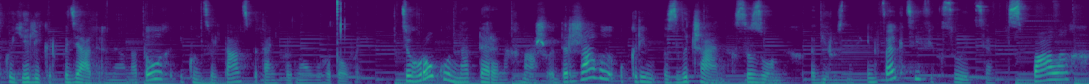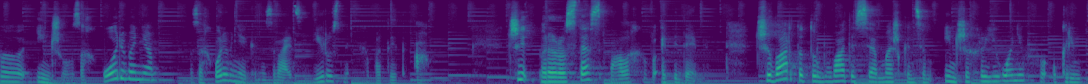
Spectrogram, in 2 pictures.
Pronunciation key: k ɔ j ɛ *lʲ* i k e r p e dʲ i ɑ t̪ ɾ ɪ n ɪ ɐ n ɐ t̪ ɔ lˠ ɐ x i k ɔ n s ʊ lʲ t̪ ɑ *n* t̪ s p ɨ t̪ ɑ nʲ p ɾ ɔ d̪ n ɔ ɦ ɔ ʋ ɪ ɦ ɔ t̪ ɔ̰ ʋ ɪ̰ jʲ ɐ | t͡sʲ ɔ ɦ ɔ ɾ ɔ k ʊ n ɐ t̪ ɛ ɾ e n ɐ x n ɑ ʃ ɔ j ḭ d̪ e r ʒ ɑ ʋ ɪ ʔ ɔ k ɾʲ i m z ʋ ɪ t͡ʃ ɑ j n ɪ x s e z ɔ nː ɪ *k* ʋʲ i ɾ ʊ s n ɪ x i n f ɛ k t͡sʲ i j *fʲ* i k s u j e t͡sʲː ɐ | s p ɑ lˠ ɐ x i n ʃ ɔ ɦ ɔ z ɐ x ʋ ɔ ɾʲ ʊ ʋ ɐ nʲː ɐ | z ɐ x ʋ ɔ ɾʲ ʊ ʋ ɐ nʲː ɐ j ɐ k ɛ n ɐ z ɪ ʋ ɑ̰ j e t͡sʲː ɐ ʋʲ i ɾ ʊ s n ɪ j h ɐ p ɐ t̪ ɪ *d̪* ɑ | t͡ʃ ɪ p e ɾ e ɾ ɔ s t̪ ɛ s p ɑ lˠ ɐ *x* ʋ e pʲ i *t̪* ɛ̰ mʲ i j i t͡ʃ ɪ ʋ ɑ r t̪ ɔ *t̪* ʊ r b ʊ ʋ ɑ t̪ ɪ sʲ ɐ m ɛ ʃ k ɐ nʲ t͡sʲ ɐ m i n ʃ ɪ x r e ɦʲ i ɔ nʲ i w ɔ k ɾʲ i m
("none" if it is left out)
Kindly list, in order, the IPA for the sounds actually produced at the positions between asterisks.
lʲ, n, x, fʲ, t̪, x, d̪, t̪

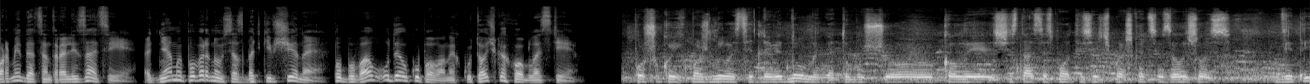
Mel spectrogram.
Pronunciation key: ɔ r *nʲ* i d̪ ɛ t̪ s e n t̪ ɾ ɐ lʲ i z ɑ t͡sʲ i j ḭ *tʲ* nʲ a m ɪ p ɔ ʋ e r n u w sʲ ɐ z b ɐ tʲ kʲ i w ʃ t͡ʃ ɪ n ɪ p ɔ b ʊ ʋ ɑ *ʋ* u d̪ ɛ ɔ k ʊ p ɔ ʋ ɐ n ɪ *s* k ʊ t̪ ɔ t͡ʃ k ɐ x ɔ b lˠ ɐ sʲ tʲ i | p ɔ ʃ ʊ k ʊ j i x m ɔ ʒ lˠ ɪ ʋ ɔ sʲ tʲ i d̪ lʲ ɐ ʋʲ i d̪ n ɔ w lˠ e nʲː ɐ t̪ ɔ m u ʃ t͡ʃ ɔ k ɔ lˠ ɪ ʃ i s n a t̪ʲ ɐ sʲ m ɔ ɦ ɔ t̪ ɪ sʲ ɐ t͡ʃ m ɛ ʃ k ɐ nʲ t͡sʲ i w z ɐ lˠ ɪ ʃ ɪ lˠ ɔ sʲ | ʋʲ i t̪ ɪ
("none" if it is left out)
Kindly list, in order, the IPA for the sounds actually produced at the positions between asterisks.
mʲ, dʲ, w, x

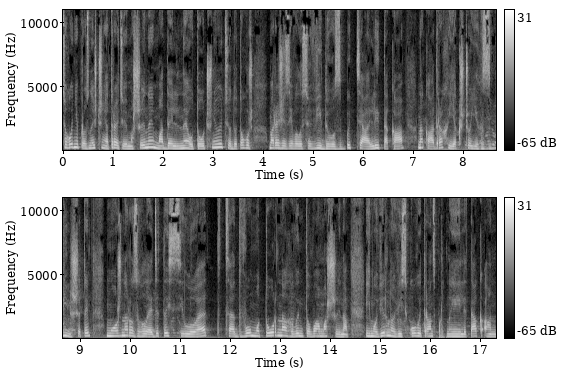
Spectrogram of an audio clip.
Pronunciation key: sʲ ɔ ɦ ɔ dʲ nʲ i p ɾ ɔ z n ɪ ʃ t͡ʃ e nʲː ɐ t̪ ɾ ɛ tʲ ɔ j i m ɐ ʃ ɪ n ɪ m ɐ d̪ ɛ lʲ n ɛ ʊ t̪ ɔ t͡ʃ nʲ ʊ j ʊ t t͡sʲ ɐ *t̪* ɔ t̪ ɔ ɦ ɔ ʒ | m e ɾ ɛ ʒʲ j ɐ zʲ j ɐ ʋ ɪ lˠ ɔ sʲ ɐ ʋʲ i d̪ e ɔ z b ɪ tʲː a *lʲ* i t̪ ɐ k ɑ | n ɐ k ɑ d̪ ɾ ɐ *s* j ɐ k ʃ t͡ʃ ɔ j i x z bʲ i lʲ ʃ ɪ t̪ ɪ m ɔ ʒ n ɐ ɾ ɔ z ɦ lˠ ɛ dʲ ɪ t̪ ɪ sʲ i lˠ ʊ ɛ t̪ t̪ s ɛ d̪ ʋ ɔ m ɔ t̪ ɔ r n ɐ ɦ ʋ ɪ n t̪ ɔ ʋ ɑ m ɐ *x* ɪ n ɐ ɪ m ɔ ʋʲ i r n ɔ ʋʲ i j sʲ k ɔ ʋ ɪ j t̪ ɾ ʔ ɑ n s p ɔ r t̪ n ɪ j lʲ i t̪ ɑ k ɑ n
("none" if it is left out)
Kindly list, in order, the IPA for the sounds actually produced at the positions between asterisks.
d̪, lʲ, x, ʃ

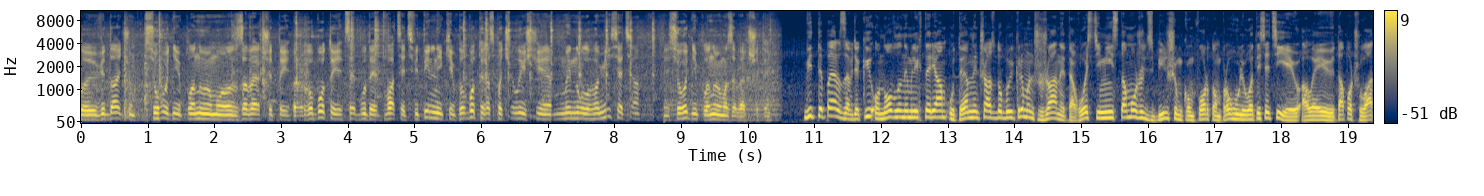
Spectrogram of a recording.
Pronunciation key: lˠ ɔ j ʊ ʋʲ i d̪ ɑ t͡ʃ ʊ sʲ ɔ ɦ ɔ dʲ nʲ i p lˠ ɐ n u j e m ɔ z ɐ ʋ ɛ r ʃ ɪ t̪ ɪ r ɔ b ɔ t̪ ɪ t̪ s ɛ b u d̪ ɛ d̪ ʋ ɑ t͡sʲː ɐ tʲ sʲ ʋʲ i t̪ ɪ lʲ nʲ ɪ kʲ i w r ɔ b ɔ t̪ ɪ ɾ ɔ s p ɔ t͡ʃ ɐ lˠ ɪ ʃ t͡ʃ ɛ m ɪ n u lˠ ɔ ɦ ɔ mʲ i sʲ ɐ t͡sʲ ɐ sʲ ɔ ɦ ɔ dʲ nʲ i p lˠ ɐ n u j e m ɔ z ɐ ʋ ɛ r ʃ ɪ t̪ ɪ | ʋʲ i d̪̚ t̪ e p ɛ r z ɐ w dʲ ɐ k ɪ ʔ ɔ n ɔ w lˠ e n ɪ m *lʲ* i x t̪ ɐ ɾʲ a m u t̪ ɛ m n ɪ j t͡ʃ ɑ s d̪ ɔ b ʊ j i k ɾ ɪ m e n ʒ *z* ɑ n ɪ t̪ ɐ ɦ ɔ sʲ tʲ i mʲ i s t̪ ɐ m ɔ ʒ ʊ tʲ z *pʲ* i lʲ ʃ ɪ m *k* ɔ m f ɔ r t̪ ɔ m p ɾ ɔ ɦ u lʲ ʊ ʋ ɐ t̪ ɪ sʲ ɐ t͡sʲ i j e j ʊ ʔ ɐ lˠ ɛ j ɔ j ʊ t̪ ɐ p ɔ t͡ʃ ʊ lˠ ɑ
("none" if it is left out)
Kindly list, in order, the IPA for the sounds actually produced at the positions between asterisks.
lʲ, ʒ, bʲ, k

